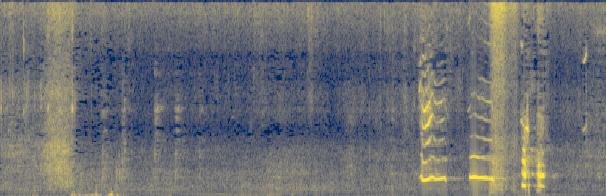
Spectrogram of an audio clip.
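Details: Central Asian Shepherd Dog puppies with their mother: after a quiet start with soft low rustling, a few short, high, tonal whines come in quick succession near the end, some slightly falling in pitch.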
